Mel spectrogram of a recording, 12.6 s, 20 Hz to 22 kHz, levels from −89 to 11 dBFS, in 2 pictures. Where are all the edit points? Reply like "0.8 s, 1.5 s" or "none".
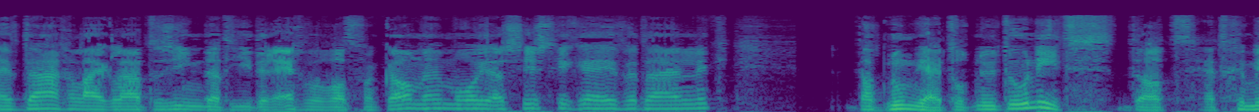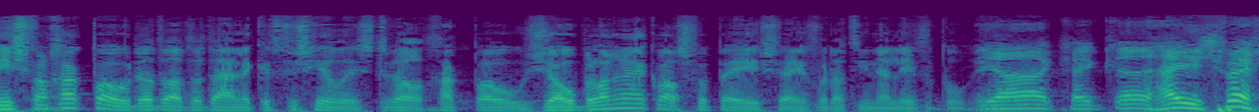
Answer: none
